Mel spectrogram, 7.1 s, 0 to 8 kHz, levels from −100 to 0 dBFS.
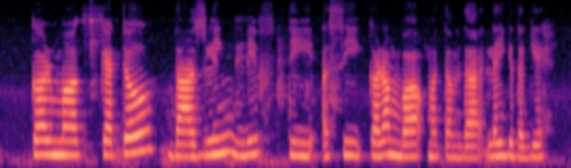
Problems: none marked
